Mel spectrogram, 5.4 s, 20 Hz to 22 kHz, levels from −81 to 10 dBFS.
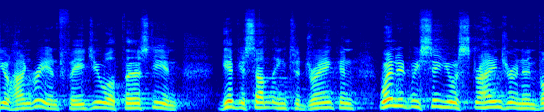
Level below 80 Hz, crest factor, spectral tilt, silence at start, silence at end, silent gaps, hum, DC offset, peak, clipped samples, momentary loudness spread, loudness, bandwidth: -76 dBFS; 20 dB; -6 dB/octave; 0 s; 0 s; none; none; under 0.1%; -6 dBFS; under 0.1%; 7 LU; -25 LUFS; 15.5 kHz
